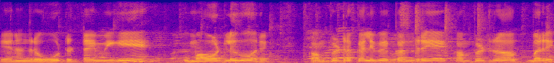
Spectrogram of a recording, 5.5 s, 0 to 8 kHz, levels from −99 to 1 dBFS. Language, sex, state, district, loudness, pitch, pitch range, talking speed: Kannada, male, Karnataka, Raichur, -16 LUFS, 170 Hz, 165-175 Hz, 120 wpm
